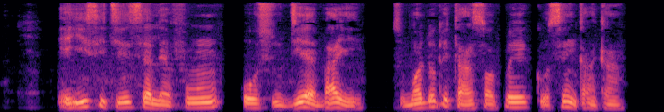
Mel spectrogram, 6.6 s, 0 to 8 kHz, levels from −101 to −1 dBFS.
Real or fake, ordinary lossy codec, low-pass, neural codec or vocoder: real; MP3, 48 kbps; 7.2 kHz; none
